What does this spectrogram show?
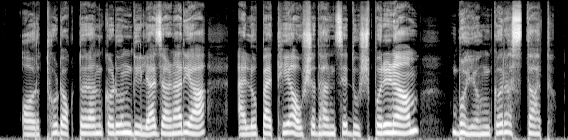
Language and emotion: Marathi, fearful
